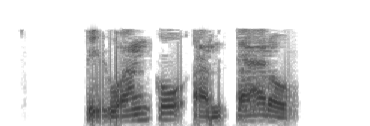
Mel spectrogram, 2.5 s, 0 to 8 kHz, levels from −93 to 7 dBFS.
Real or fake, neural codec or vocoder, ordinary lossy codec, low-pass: real; none; AAC, 16 kbps; 7.2 kHz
